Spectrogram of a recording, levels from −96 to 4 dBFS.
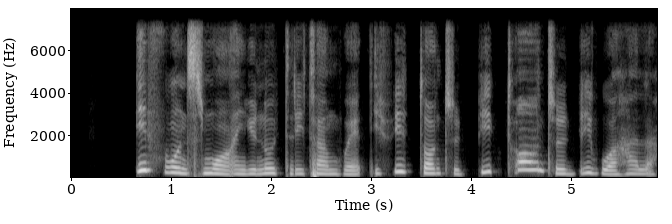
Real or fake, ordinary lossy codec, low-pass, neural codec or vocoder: fake; none; 7.2 kHz; codec, 16 kHz, 0.8 kbps, ZipCodec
